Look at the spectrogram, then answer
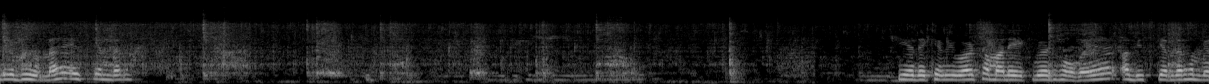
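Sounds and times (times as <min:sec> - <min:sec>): metal spatula scraping and knocking pan: 0:00.0 - 0:06.4, 0:09.3 - 0:12.0
vegetables sizzling in hot oil: 0:00.0 - 0:12.0.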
